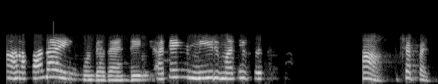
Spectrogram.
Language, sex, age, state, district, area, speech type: Telugu, female, 30-45, Telangana, Medak, rural, conversation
